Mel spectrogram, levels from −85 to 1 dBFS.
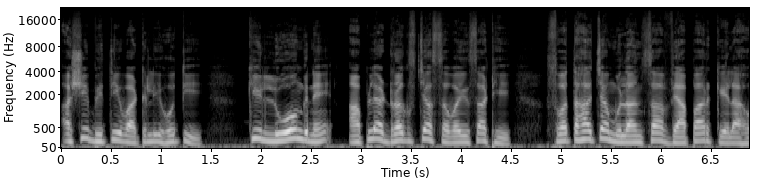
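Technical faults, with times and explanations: There are no technical faults to report in this speech.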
